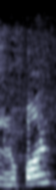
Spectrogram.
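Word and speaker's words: Lupin: Que por cierto, por ahí mi querida Vane, se escribe Lupín, pero es Lupón, ¿eh?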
